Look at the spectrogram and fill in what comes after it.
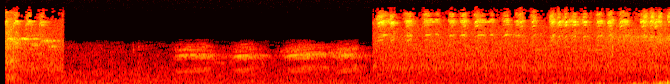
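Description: Birds calling: a run of about four hoarse, pitched calls in the middle, then quicker, higher chirping in the second half, with a low rumble near the end.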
